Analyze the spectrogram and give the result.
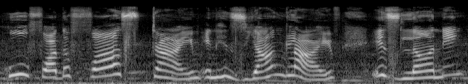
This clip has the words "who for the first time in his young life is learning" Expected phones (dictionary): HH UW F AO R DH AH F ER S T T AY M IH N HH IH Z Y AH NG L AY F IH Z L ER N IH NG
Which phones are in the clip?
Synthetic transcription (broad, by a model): HH UW F AO R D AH F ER S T T AY M IH N HH IH Z Y AH NG L AY F IH Z L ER N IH NG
